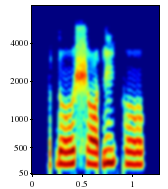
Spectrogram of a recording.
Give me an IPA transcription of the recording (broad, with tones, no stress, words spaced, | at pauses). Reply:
ɗo˨˦ʃɔ˨ɗĩ˦ko˧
